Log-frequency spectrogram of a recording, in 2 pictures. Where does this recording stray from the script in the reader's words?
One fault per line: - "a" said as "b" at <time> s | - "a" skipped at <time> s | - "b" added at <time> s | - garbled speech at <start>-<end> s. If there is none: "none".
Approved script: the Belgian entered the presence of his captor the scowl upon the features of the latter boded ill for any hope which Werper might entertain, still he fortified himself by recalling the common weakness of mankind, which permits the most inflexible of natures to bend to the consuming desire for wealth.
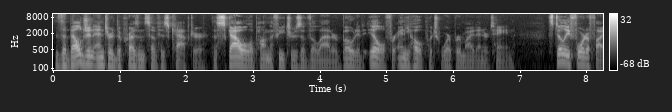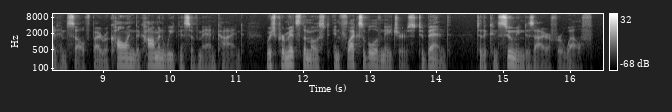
none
